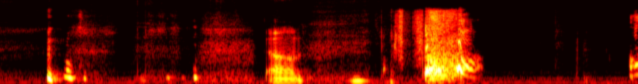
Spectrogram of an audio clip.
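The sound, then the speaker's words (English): A single loud sneeze bursts out with a sharp explosive rush of air, following a few short murmured voice sounds and a quick inhale; brief talk resumes faintly afterward. “Bless good. You. Bless you.”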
